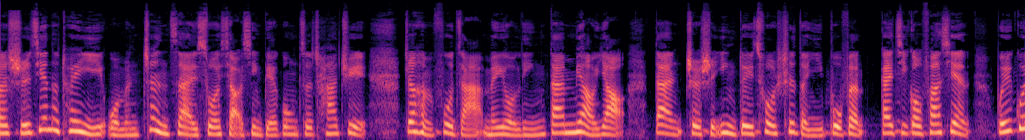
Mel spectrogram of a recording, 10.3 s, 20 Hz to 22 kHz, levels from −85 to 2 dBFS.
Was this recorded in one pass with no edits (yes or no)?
no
